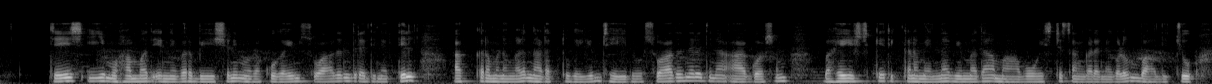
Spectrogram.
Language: Malayalam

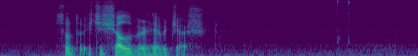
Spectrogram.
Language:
Faroese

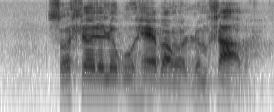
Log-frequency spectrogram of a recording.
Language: Zulu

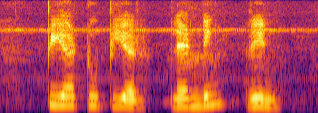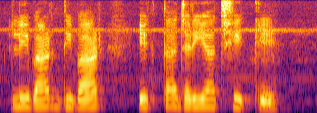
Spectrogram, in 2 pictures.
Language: Magahi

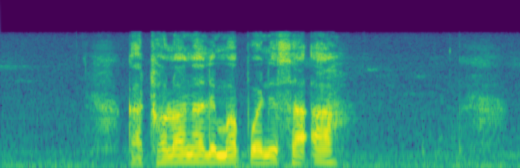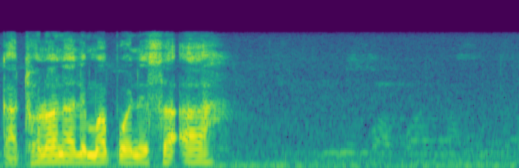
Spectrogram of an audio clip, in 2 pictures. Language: Southern Sotho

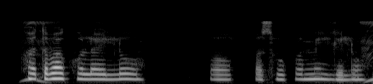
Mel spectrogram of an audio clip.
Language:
Magahi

